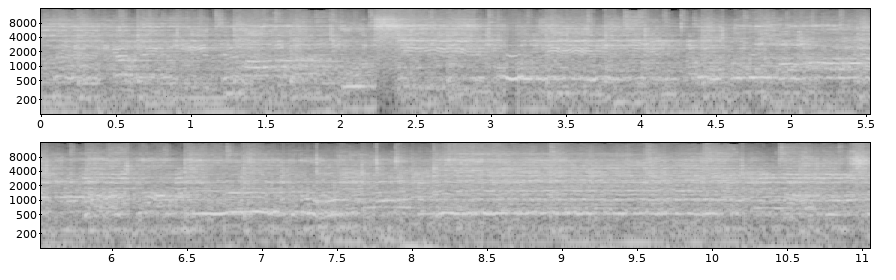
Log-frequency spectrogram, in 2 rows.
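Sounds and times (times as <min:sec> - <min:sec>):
live band pop-folk music: 0:00.0 - 0:11.0
man singing long notes: 0:00.0 - 0:11.0.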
